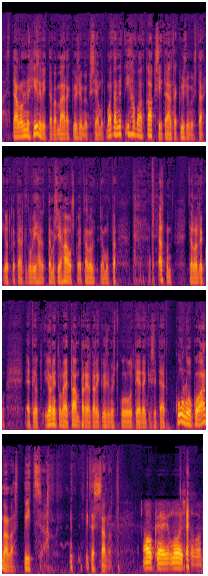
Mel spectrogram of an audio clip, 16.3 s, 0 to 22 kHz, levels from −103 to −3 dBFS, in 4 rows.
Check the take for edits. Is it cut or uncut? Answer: cut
